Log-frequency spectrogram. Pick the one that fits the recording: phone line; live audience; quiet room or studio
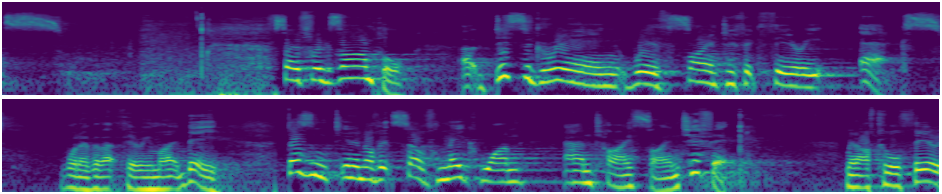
live audience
